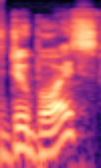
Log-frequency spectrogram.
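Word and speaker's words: Du Bois: vanan hooks Crenshaw Etc wait was it is it de or DUIs or wait did he reject the friends pronunciation was it duo or DUIs it is it is what why would you say it it's Duboce okay cool isn't it DUIs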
